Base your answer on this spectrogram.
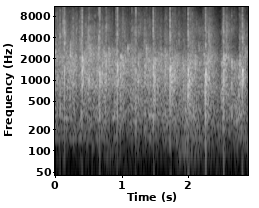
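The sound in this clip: Audience applause at a Bolivian forum on human rights and community radio. Dense, overlapping clapping holds at a steady, fairly loud level for the full three seconds, with no voices over it.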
